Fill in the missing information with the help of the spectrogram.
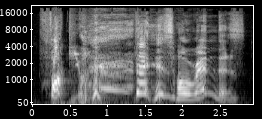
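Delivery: loud outburst breaking into high-pitched laughter; curse, then protest in laughing outrage; real indignation, high and drawn out; heated. Real, not acted. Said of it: "I'm heated".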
